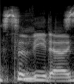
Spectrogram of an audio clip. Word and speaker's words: Civita: Civita, yeah. – C-I-V-I-T-A.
